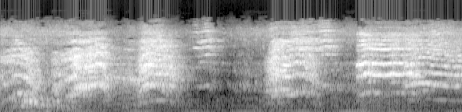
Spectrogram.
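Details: Blue parrot bathing in a sink gives harsh, broadband screeching squawks in four loud bursts, raspy and noisy rather than tonal, indoors; a person speaks right afterward.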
